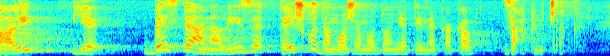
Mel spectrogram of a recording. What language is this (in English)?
Croatian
